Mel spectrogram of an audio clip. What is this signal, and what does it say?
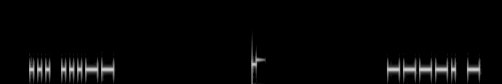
Morse code, heard as a keyed tone, about 30 wpm, 700 Hz. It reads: S3 9T
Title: Single-Letter Single-Number 30wpm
